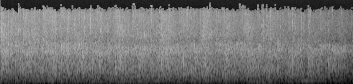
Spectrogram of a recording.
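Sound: audience clapping applause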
